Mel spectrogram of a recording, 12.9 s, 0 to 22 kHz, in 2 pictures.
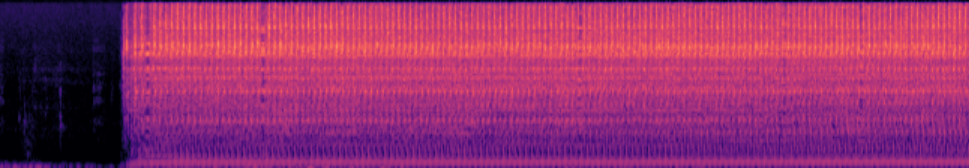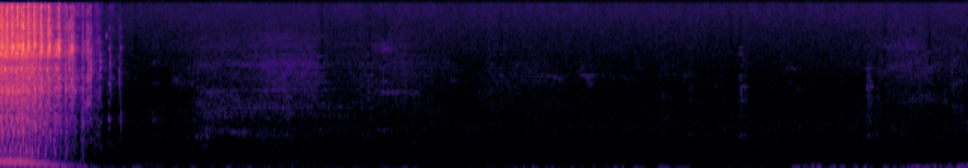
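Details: Restored Saito FA-45 Special four-stroke on a test stand, 10% nitro fuel, warmed up. Holds a flat, steady high-pitched scream at full throttle for six seconds, then cuts cleanly, peaking near 10,260–10,300 rpm against a manual peak of about 10,300. Normal run; richened slightly after.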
